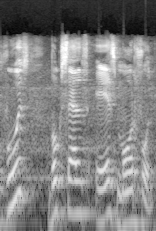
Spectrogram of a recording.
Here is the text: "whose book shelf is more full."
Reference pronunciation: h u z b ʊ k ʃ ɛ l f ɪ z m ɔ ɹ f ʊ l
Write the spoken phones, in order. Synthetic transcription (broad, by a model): h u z b ʊ k s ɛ l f ɪ z m ɔ ɹ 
